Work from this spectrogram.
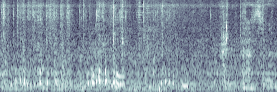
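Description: Pigeons coo softly among a loft of mixed-breed birds, with low, throaty coos repeating over a busy background of faint rustling and distant noise.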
